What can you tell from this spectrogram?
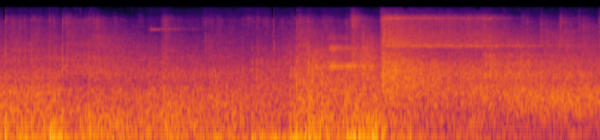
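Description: Echoing sports-hall din of indoor futsal play: a steady noisy wash with a few sharp knocks of the ball being kicked, the loudest about a second in.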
